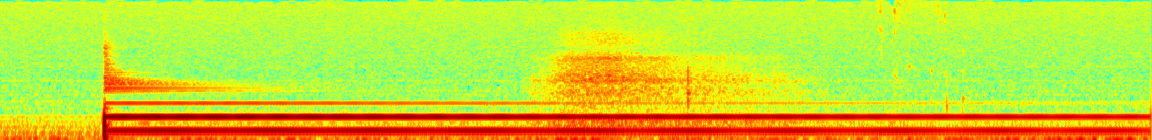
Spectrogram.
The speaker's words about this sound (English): And allow the sound of the bell to come in and drift out. Allow your thoughts to drift away with that bell.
